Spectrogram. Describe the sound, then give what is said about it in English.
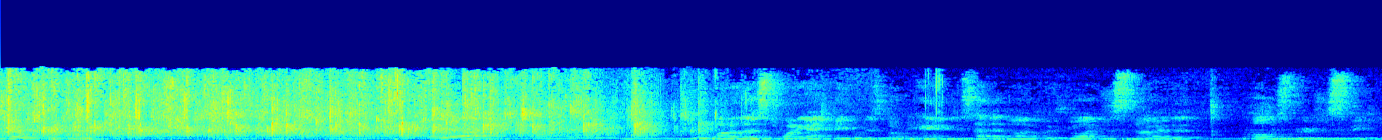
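Congregation clapping during a church service, dense and lively for roughly the first five seconds before voices take over and the clapping thins out. “Give God a big clap.”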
